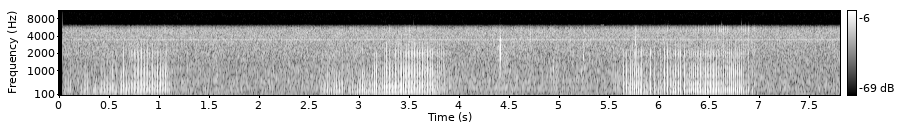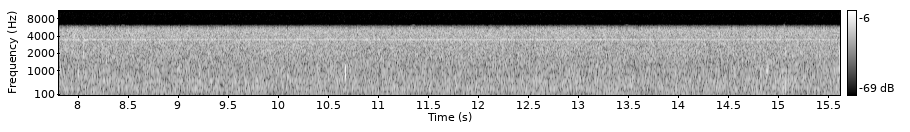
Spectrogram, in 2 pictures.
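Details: A sleeping Norwegian Forest Cat, twitching as if dreaming, gives three loud, rattling snores, each about a second long, over low room hum: snoring.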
